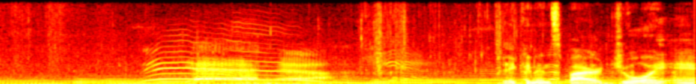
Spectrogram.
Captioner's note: Baratunde hollers; mentor cheering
